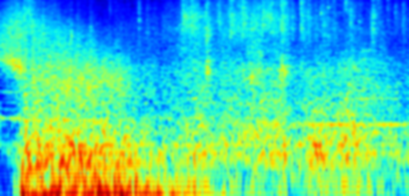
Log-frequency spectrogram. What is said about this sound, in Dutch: En we zitten ook te spelen met filmclichés, zoals die, die scène met eh, die, die granaten die ontploffen. Dat is eigenlijk gewoon Band of Brothers of Saving Private Ryan.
